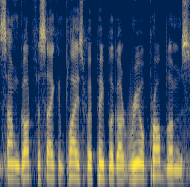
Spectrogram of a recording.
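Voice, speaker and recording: At a moderate pace, a man talks with an Australian accent in a dry, close sound with no echo. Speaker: financial seminar presenter. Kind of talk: seminar talk. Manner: animated.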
